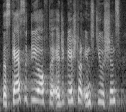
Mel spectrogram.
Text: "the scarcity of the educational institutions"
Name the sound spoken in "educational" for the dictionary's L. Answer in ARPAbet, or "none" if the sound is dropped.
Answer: L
